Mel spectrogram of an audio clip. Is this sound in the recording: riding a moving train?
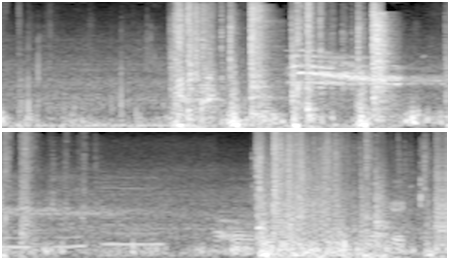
no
